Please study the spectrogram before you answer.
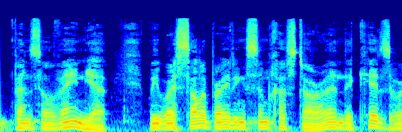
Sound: non-english

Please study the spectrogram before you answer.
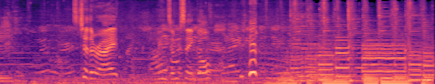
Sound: laughs

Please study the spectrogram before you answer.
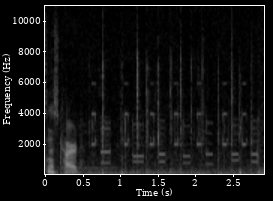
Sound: dialing

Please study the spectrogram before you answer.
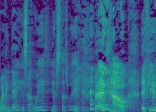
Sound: laughing

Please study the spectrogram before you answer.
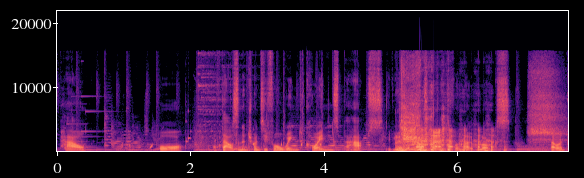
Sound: laughter

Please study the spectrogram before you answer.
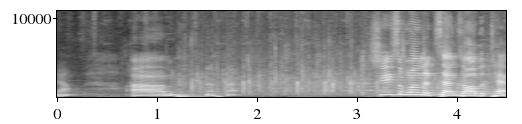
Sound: audience clapping

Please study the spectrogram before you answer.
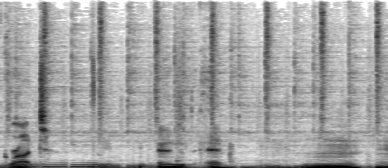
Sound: grunts

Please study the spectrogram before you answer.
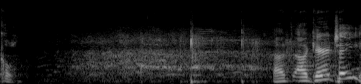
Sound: congregation laughing

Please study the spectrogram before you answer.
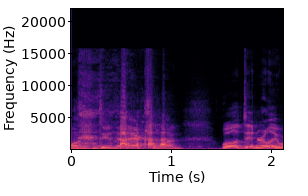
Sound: laughter

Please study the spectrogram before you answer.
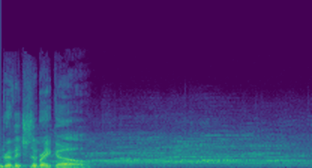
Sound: cheers

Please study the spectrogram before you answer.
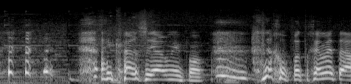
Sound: laughter

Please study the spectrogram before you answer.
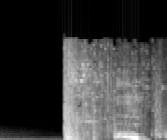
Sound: glass breaking

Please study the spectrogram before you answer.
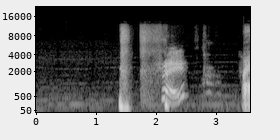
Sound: chuckles

